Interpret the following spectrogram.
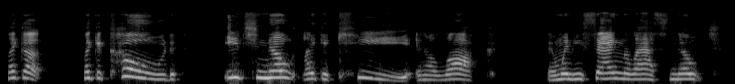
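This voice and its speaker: A slightly high-voiced woman performs a folktale out loud for an audience, expressive and informal, using dramatic pauses and asides. It's a dry recording.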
